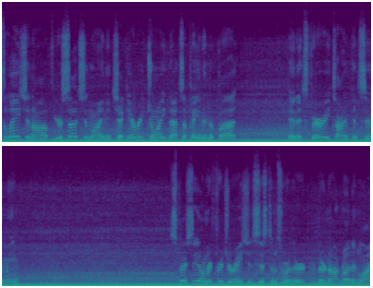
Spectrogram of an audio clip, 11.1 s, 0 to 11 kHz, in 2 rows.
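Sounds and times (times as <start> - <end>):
motorcycle engine running steadily: 0.0 - 11.0.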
